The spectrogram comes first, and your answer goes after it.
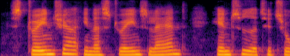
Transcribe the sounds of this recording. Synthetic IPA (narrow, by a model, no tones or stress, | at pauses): sd̥ʁɛnɕɐʔenɐsd̥ʁeɪnslænd̥ | hent͡sʰy̰ːð̞ˠɐt͡sʰe̝lt͡sʰo̰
